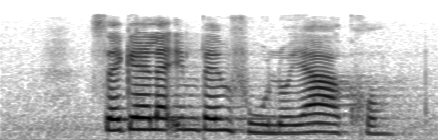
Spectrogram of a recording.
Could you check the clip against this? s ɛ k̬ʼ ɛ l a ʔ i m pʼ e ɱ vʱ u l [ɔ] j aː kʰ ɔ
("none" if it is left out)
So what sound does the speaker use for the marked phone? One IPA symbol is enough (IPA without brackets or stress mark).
ɔ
